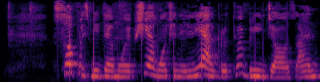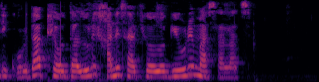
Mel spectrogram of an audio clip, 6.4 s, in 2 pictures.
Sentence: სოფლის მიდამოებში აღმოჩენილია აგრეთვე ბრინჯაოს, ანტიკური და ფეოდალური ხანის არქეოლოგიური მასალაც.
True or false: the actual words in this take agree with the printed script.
true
